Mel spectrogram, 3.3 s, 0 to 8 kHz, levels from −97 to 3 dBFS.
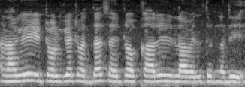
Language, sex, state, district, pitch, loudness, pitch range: Telugu, female, Andhra Pradesh, Annamaya, 200 Hz, -14 LUFS, 190-210 Hz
